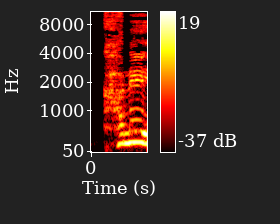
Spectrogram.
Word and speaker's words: 카녜: 루드 서 패션 디자이너로 이름의 정확한 발음 기온은 칸 위에 인데 미국 힙합계 에선 보통 단순히 에 라고 푸름 일이 많죠 그리고 2018년 9월 30일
